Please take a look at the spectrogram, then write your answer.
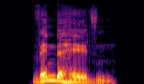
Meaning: dative plural of Wendehals
- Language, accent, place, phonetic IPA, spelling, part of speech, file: German, Germany, Berlin, [ˈvɛndəˌhɛlzn̩], Wendehälsen, noun, De-Wendehälsen.ogg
